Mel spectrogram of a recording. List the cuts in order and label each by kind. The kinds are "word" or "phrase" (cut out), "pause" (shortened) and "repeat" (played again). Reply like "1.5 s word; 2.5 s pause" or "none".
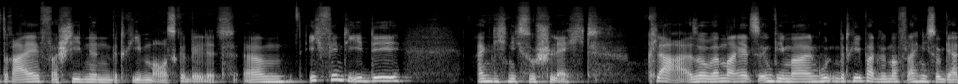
none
